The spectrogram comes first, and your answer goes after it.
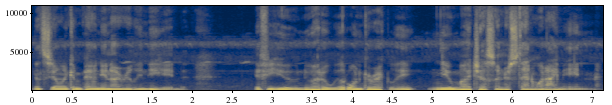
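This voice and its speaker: A man's voice: mid-range voice, lively intonation, moderate pace, darkish tone, husky. A man playing an arrogant, sardonic knight who is a reluctant royal bodyguard, teasing and condescending in a romantic audio roleplay. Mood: teasing, smug. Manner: teasing, dry, exasperated sighs, condescending.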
